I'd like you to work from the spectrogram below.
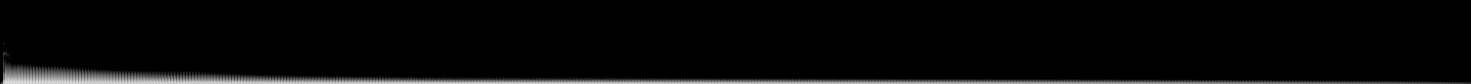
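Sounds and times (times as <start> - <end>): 
Rhodes electric piano forte note C1: 0.0 - 9.0.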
